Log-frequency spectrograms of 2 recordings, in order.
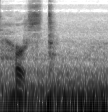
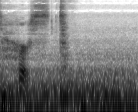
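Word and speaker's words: Hirst: It's actually, the drummer's name was Hurst. It's spelled H-I-R-S-T. He was the drummer. And he was one of the creators of Midnight Oil. Yeah. His name was Hurst.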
